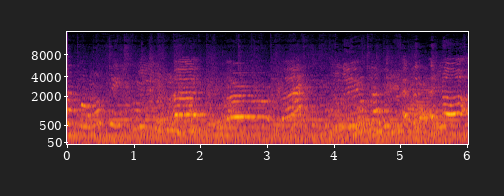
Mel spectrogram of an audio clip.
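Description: Young children's voices calling out and shrieking playfully, high-pitched, with no clear words.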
